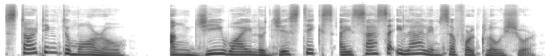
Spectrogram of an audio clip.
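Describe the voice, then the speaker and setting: An icy, scornful wife played by a woman narrator in an audio drama, in a lower female register. Her pitch moves widely as she delivers bitter, vengeful lines, and the sound is close and dry. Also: very animated, a little slow, darkish tone, no room sound. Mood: cold, commanding. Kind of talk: dramatic audio story dialogue.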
